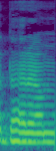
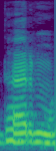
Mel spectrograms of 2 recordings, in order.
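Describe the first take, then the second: First: धर्म stretched to "dha-ram", vowel after र; full र. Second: धर्म with a half र, no vowel after it; half-pronounced र. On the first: Teacher shows what would happen otherwise, धर्म with a full र. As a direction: say धर्म as two syllables with a full "ra". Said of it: "अगर पूरा होता तो". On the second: Teacher shows pupils the correct word, र in धर्म said half. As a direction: say धर्म as "dharm", र joined straight to म. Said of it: "उसका उच्चारण आधा". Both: Shown as a demonstration.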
